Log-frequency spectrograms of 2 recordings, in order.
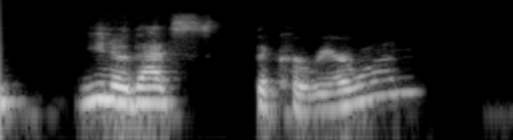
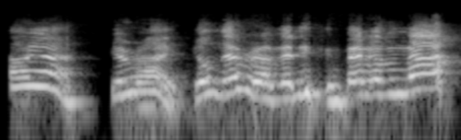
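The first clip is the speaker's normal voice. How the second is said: higher, louder cabbie voice, suddenly agreeing; cabbie conceding; 9 semitones higher, 6 dB louder, faster than usual. Retold or imitated. Cabbie learns it was the Beatles, high and loud agreement. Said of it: "and he goes".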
